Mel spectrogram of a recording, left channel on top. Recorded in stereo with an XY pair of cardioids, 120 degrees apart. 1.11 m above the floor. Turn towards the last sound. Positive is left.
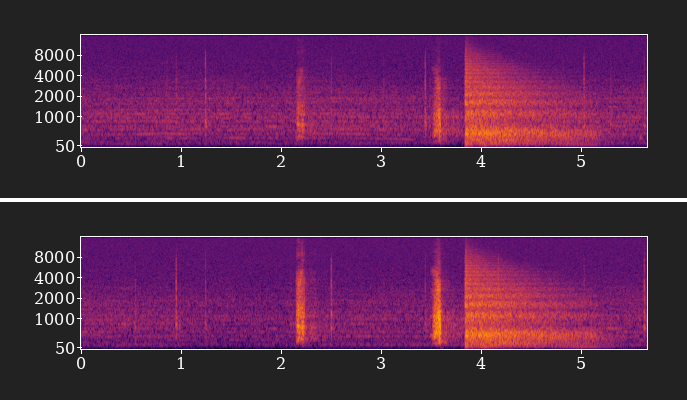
turn(degrees=-5)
